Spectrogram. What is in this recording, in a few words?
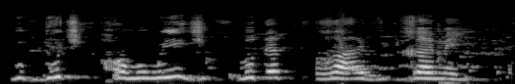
hovercraft, Klingon; lupDujHomwIj luteb gharghmey; My hovercraft is full of eels; Klingon, a constructed language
